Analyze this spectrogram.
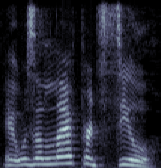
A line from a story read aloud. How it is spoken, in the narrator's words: I yelled at Ellen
